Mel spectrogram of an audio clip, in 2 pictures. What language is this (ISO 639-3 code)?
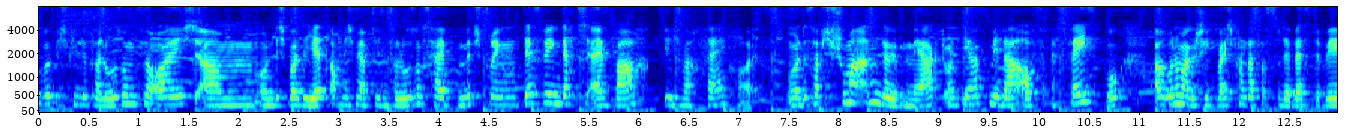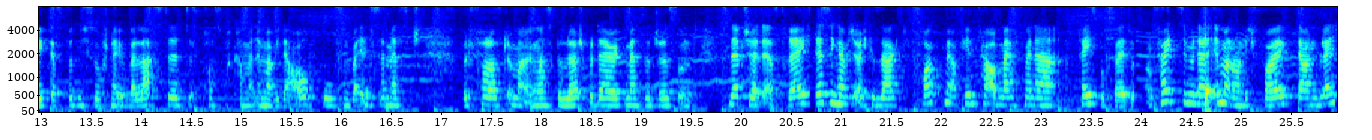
deu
